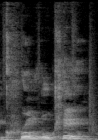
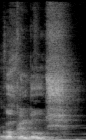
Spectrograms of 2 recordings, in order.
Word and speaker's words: croquembouche: At least in this memory, they decide to feed her a crumb bouquet. Is that how you pronounce it?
